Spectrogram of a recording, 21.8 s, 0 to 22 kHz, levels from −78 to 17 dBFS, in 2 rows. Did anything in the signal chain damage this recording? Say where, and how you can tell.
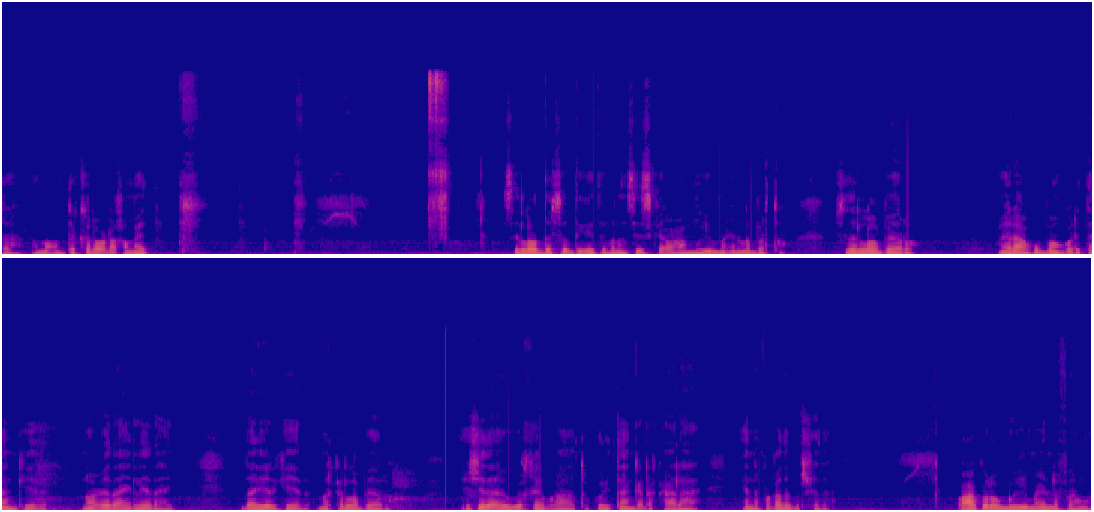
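Yes: word clock ticks from an unlocked digital-interface receiver, about every third of a second from 0.27 to 21.62 s, showing as evenly spaced thin vertical spectrogram lines.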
